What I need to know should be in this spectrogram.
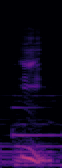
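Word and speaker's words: い: This is I, or E. It is the equivalent of the vowel I in English. You pronounce this as E.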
